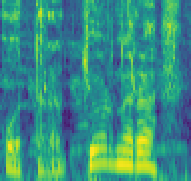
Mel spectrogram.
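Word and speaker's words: Otha Turner: была навязчивой для Оса Тёрнера, мы еще не раз вернемся. По-английски имя его произносится Оса Тёрнер, но написано оно очень напоминает имя Атар, более нам известное, знакомое.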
